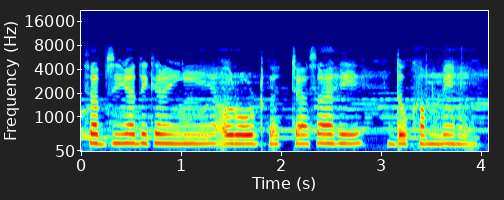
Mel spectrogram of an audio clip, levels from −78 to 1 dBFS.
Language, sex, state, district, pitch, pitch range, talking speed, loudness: Hindi, female, Madhya Pradesh, Bhopal, 250 Hz, 245-260 Hz, 160 wpm, -16 LUFS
